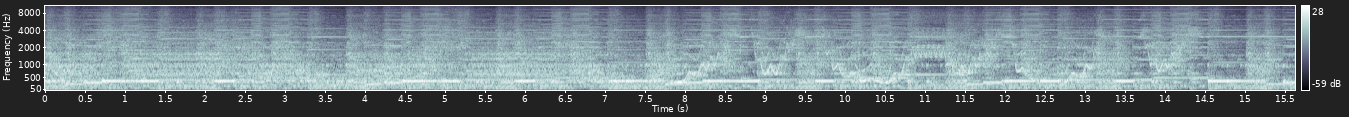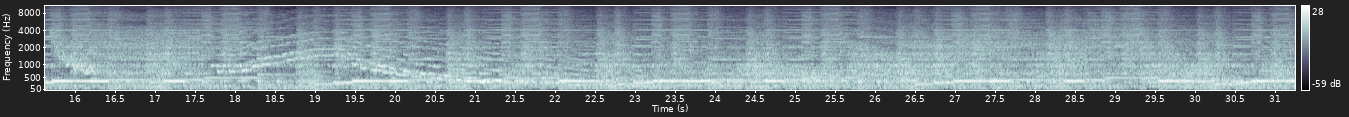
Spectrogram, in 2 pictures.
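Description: Live electronic noise music played on a button controller through a small mixer and pedals: a pulsing tone stepping between two pitches loops under a dense, noisy texture. Pitch sweeps rise and fall over it partway through.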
